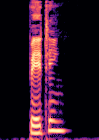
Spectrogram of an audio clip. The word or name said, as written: betting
